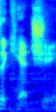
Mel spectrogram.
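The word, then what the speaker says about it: Cait Sith: name is spelled kate sith but it is a catchy that is how that is actually pronounced in um iris mythology but even though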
